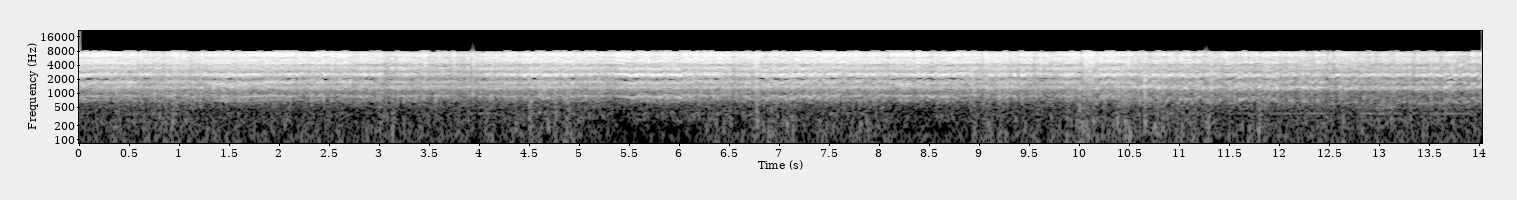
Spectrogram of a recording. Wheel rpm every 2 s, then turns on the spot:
230, 230, 230, 230, 230, 210, 160.
none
